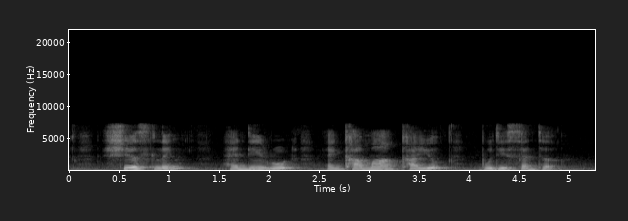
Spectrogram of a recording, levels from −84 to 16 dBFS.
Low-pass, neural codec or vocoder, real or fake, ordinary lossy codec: 7.2 kHz; none; real; none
